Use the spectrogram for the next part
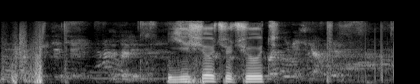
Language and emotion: Russian, neutral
